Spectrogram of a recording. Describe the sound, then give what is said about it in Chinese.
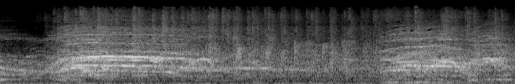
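A sports bar crowd in Taiwan erupts in loud, sustained cheering and shouting as New York Knicks point guard Jeremy Lin hits a game-winning three-pointer against the Toronto Raptors, swelling sharply after a brief quiet start, dipping slightly midway, then surging again near the end. “响呢个时候，台湾嘅体育酒吧里面就爆发出热烈嘅欢呼声。”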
